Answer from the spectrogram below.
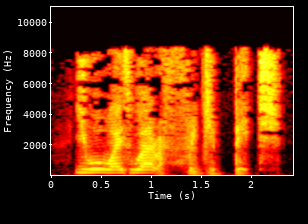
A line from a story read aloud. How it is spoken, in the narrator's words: he spat at her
